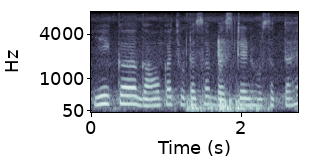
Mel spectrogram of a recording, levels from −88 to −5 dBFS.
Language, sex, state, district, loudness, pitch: Hindi, female, Chhattisgarh, Raipur, -18 LUFS, 200 Hz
